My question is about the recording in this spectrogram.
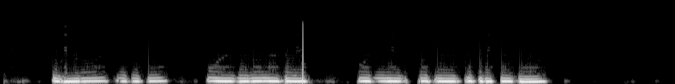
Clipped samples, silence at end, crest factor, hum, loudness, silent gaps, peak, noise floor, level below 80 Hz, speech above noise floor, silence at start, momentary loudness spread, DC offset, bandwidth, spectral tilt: under 0.1%; 1.3 s; 12 dB; none; -12 LUFS; none; 0 dBFS; -79 dBFS; -40 dBFS; 70 dB; 0.5 s; 8 LU; under 0.1%; 2 kHz; -11 dB/octave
